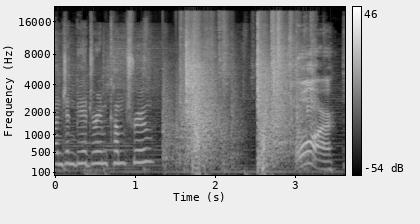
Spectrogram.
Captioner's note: sledgehammers pounding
